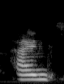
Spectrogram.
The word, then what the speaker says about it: Hines: i guess i'd start hines is that how you say his name nine heinz yeah heinz yeah he's he's one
